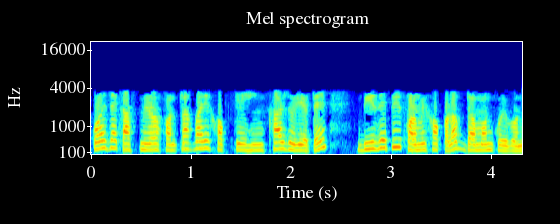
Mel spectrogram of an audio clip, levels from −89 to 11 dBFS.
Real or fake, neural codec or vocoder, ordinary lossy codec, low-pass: real; none; none; 3.6 kHz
